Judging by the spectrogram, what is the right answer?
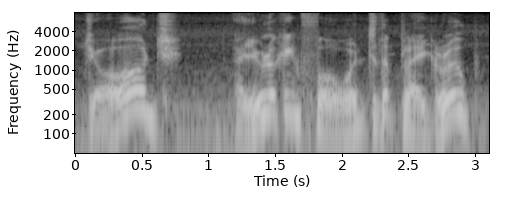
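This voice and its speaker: A man's voice: medium pitch, unhurried, a little hiss or hum. A man voicing a jolly, reassuring father pig in a children's cartoon. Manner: calm and reassuring. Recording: studio voice over loud music.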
